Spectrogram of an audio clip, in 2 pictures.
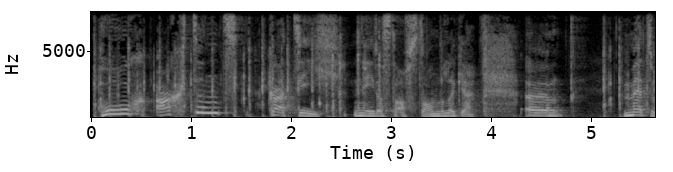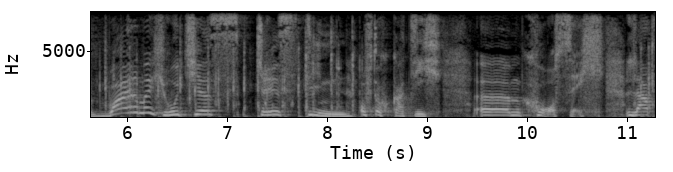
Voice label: Radiocommercial acting VO dialect Limburgish informative; Happiness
